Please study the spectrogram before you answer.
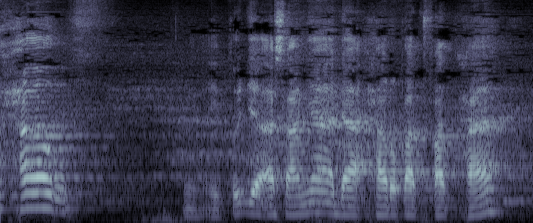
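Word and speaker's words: الحرث: Kalau waqaf di situ wala tasqil harth.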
